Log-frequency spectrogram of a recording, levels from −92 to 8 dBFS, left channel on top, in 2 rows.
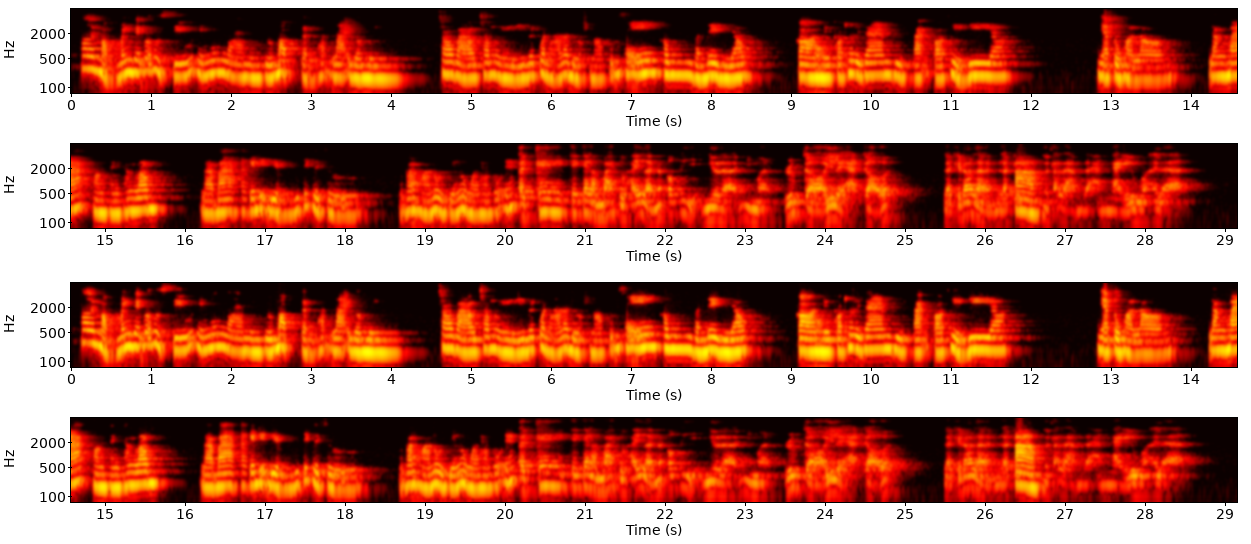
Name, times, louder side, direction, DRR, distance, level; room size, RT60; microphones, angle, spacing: voice 1, 0.1-4.1 4.6-8.5 9.1-11.7 12.8-13.8 14.2-15.7 16.2-18.2 18.7-20.1 26.4-26.7, right 3 dB, 85° right, 12 dB, 0.8 m, -29 dB
voice 2, 20.2-24.8 25.5-28.5, left 2 dB, 70° left, 6 dB, 1.4 m, -36 dB
12.5 x 5.3 x 6.5 m, 0.63 s
head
